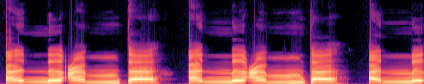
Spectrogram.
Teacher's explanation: terindikasi di ujung pelafalan itu ada bunyi vokal eu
